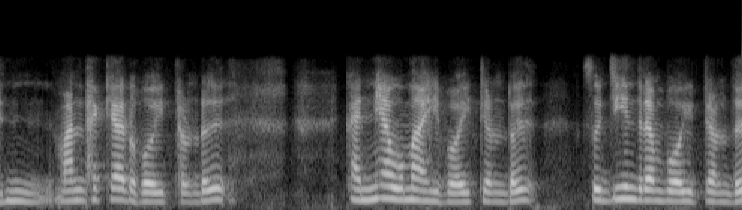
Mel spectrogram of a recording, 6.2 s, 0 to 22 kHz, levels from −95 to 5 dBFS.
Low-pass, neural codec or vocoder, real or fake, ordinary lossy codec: 7.2 kHz; codec, 16 kHz in and 24 kHz out, 0.8 kbps, FocalCodec, streaming, 65536 codes; fake; Opus, 24 kbps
